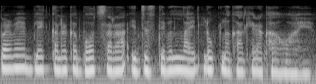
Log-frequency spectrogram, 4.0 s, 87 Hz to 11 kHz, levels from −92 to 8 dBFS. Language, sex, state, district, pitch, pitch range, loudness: Hindi, female, Arunachal Pradesh, Papum Pare, 195 Hz, 180-200 Hz, -15 LUFS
